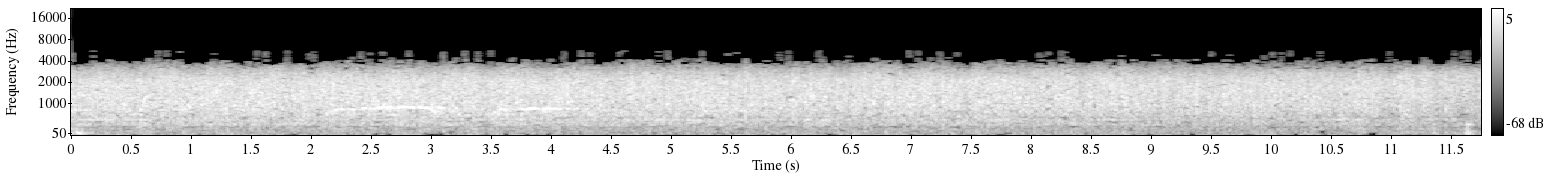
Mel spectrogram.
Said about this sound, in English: Let's clap our hands to the Lord a while.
